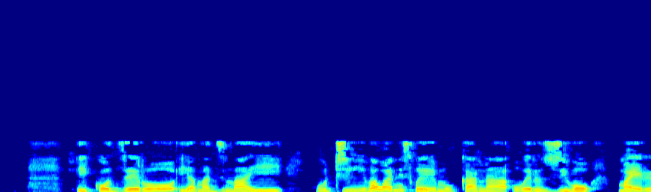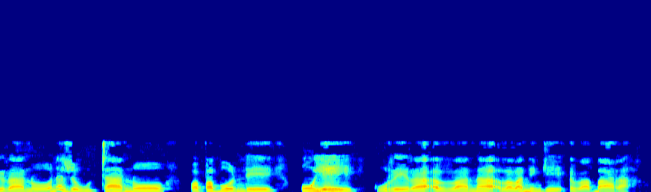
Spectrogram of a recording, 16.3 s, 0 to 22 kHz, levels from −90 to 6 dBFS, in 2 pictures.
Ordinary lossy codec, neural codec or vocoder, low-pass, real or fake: MP3, 24 kbps; none; 7.2 kHz; real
